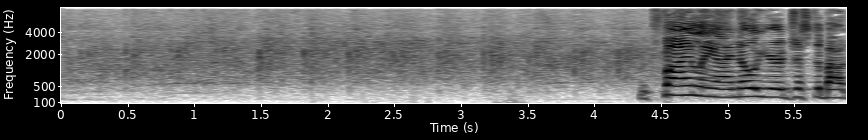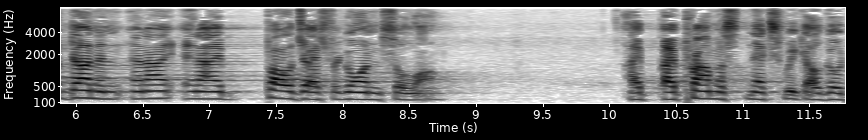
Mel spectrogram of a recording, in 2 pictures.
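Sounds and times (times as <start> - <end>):
audience clapping: 0.0 - 5.1
speech: 4.3 - 8.8, 10.1 - 11.7.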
